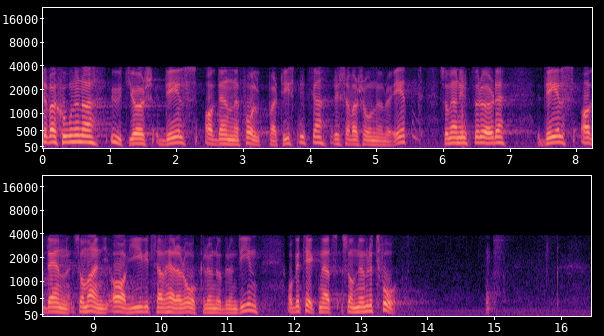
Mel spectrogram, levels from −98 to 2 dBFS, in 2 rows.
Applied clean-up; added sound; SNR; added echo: neural separator model SepFormer DNS4.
